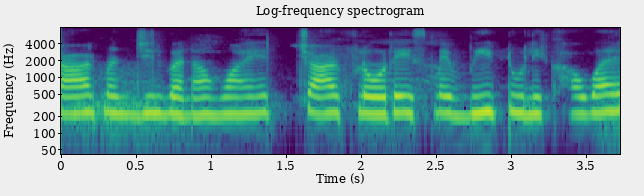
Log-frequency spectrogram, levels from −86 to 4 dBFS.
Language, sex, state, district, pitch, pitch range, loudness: Hindi, female, Bihar, West Champaran, 230 Hz, 225-235 Hz, -15 LUFS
